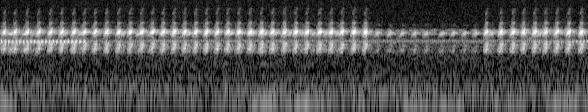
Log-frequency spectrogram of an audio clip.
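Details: Tree frogs singing in a pond on an April night in north-east Italy: fast, rattling series of harsh pulses in long bursts, pausing briefly near the end, over a steady high trill of mole crickets.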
